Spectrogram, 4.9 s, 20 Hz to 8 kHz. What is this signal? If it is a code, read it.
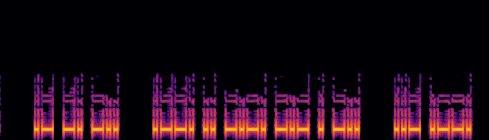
Morse code, heard as a keyed tone, about 34 wpm, 650 Hz. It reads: AND PICKED UP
